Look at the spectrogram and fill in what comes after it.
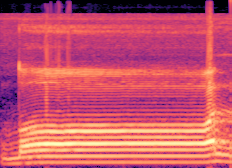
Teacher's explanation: ada mad wajib muttasil yang bertemu dengan huruf yang ditasid, jadi dipanjangkan dulu baru diidghamkan. Do panjang dulu masuk ke idgham.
